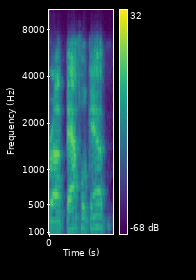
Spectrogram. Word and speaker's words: Bafflegab: I mean, I know the first, what was it, 3 or 4 were audio books that were recorded for Bafflegab. Am I pronouncing that right?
